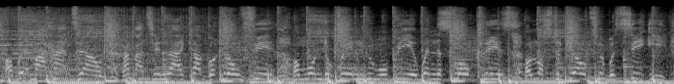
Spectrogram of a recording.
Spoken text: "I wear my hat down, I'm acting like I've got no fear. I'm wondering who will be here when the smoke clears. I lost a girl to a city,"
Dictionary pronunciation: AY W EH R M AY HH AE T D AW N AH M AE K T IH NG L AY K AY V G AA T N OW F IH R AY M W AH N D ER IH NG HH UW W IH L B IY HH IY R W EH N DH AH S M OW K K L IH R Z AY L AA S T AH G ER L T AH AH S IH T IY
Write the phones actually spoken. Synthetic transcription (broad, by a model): AY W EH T M AY HH AE T D AW N AH M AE T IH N L AY K AY V G AA T N OW F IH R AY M W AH N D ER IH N HH UW W IH L B IY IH W EH N DH AH S M OW K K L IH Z AY L AA S T AH G ER L T AH AH S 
